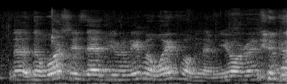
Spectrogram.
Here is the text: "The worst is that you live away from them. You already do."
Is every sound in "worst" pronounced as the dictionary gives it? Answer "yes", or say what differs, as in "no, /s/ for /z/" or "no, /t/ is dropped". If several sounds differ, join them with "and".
no, /t/ is dropped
